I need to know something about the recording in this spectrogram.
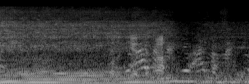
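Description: A low steady motor hum, with a person's voice speaking briefly about a second and a half in.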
